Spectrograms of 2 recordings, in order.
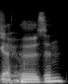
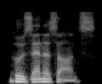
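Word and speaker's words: Hoesen: what was the pronunciation is it who's or hosen because in the episode you said hen in the episode before but people still say hosen so I think in the Dutch pronunciation it's like somewhere in between the like hosen yeah I'll say hosen uh he had 311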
